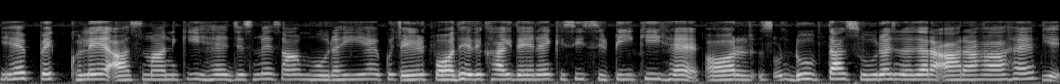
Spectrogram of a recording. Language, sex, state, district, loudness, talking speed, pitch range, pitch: Hindi, female, Bihar, Gaya, -18 LUFS, 165 wpm, 220-235 Hz, 230 Hz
